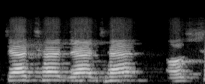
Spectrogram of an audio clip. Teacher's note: च छ ज झ और श है, इनका उच्चारण स्थान तालु है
